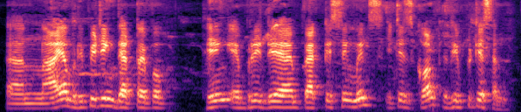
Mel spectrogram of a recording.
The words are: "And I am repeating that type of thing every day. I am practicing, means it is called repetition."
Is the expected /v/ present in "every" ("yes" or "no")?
no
